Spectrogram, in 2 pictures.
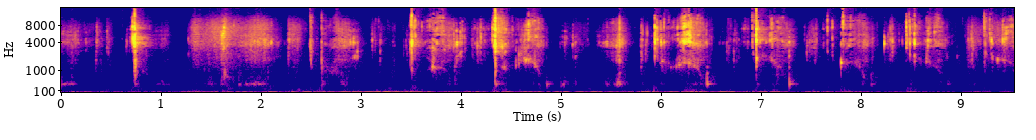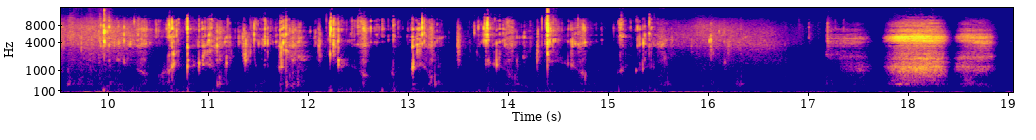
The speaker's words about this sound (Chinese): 接下来水煮的，姐姐就一口气全部放在嘴里，要吃一大把，那样才满足，才过瘾。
